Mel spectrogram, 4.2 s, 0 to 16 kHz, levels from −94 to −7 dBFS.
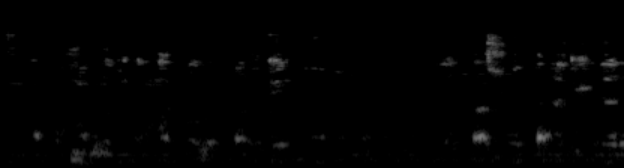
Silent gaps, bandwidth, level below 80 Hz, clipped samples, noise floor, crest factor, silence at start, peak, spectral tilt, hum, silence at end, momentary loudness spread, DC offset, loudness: none; 7.4 kHz; under -90 dBFS; under 0.1%; -89 dBFS; 22 dB; 0.05 s; -42 dBFS; 2 dB/octave; none; 0 s; 9 LU; under 0.1%; -61 LUFS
